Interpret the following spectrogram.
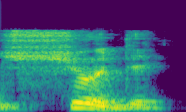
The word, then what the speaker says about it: should: In this scene, the vowel L in should is silent, so I've crossed it out, and the same is true with both the E and the T in listening.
